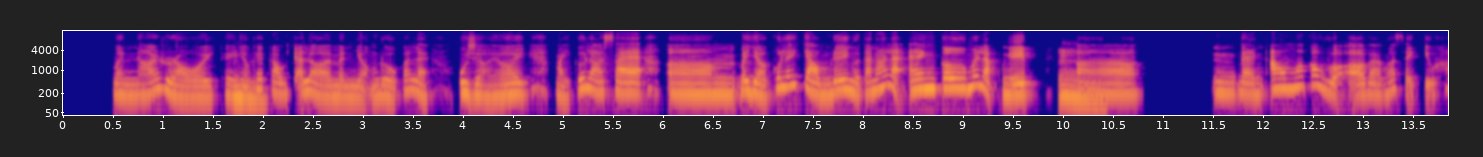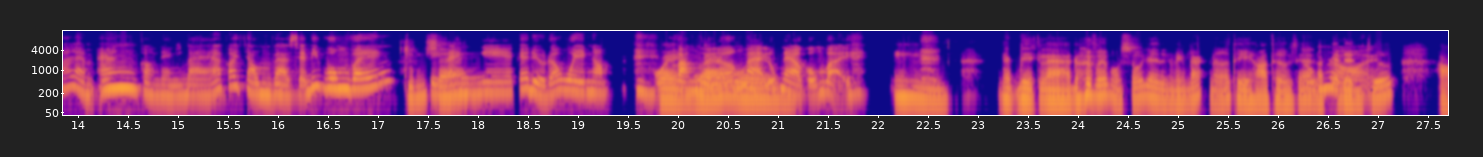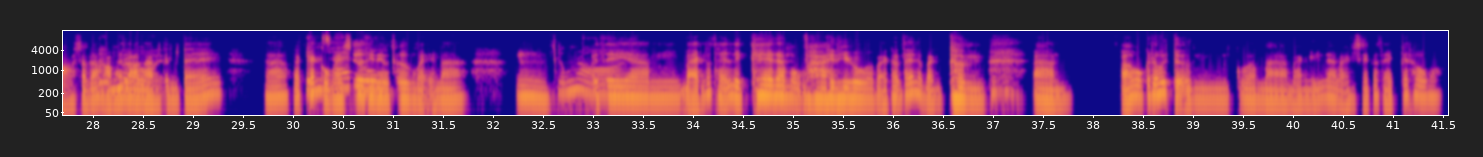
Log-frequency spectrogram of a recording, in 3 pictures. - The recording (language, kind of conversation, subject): Vietnamese, advice, Làm thế nào để nói chuyện với gia đình khi bị giục cưới dù tôi chưa sẵn sàng?
- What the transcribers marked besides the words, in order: other background noise; tapping; chuckle; laughing while speaking: "đối"; chuckle; tsk; "của" said as "cùa"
